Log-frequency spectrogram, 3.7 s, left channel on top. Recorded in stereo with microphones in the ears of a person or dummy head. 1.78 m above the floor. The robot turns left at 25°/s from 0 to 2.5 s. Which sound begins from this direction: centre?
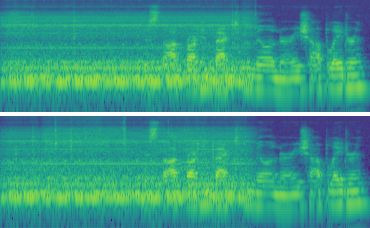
A man speaking, at 1.4 s.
